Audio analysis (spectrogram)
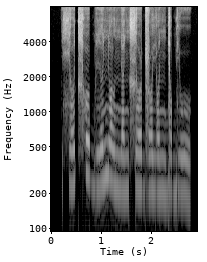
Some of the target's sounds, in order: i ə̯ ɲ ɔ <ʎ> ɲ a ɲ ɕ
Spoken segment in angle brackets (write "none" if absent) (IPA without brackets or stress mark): l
